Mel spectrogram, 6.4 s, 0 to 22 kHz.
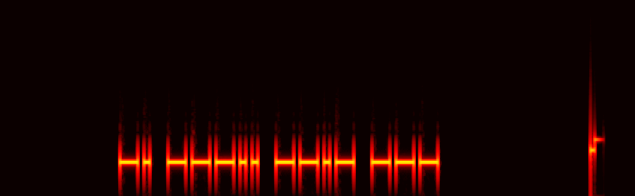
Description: Morse code, heard as a keyed tone, about 20 wpm, 700 Hz. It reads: N8QO
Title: USA Call Signs - 4 Characters - 4x Character Spacing - 20wpm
